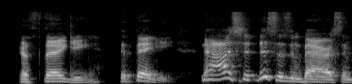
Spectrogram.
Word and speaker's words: Gathegi: David Cornsweet, Rachel Brosnahan, Nicholas Holt, Edie Gathagi. Gathegi.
